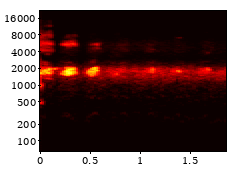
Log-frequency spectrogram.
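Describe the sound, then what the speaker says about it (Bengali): Domestic ducks raised on an open river char farm give several loud, nasal calls in a quick rhythm, then trail off into a steady, fainter chatter of quacks with no talking. "অনেক সুন্দর পরিপাটি করে হাঁসগুলাকে পালতেছে"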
